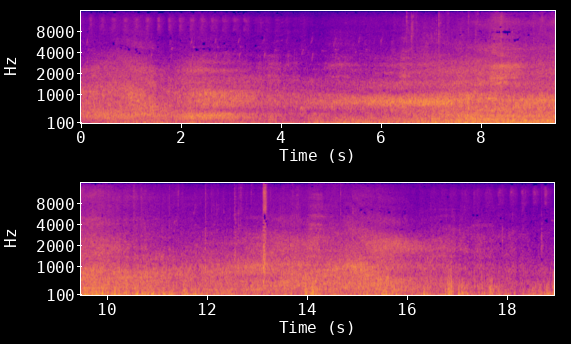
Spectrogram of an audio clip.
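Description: Road traffic noise: a vehicle goes by on the street, swelling to its loudest about halfway through and then fading, with low wind rumble on the microphone.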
